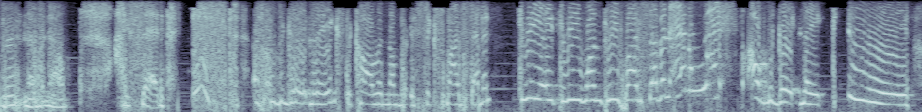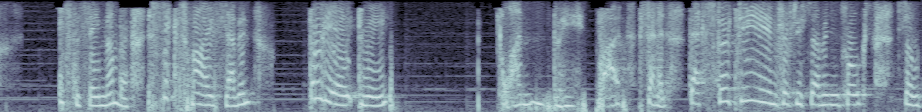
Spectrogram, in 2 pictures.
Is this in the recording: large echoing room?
no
